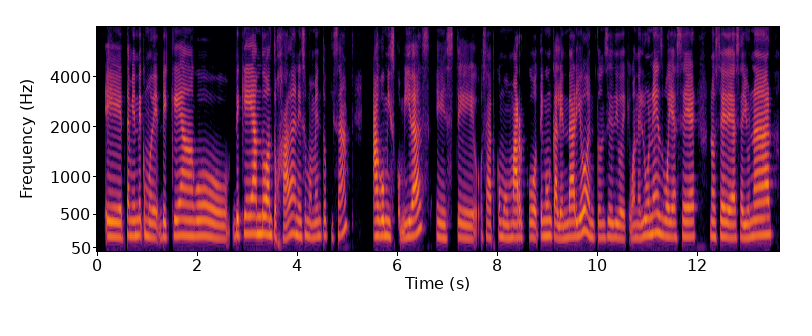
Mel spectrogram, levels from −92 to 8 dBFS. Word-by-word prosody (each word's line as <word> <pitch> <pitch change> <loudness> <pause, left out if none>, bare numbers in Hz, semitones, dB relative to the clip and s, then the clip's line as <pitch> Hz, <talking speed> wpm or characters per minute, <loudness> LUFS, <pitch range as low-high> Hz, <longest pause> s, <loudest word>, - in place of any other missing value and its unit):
Eh, 195 -2 +2
también 210 -1 0
de 215 - -1
cómo 210 -3 -3
de 185 +1 -2
qué 210 0 +1
hago 205 -4 0
¿De 210 +2 0
qué 240 0 +2
ando 235 0 +6
antojada 215 +1 0
en 225 - -1
ese 205 +2 -4
momento, 200 +2 -5
quizá? 210 - -5 0.5
Hago 205 +1 +6
mis 200 -2 -1
comidas, 215 - +1
este, 180 -2 -4
o 185 - -15
sea, 185 -1 -4
como 190 -2 -6
marco 185 +1 +2
tengo 205 +2 -3
un 210 - 0
calendario, 195 +7 +2
entonces 185 -1 -5
digo 185 -1 -2
de 170 -1 -2
que: - - -15
"Bueno, 180 0 -5
el 185 - -3
lunes 230 +2 +1
voy 200 -2 0
a 190 - -1
hacer, 195 +1 0 0.3
no 200 -1 -2
sé, 195 -1 +2
a - - +4
desayunar, 210 +5 +3
200 Hz, 175 wpm, -22 LUFS, 185-210 Hz, 0.5 s, ando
